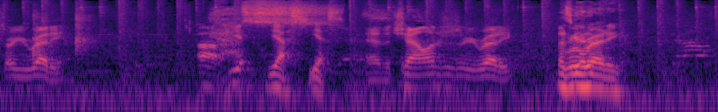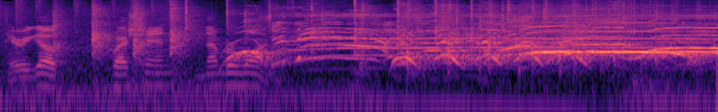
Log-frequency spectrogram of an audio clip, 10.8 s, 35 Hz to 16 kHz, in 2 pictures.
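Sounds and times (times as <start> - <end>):
speech: 0.0 - 0.7, 1.5 - 4.8, 5.4 - 7.7
excited crowd cheering and whooping: 7.1 - 10.7.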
